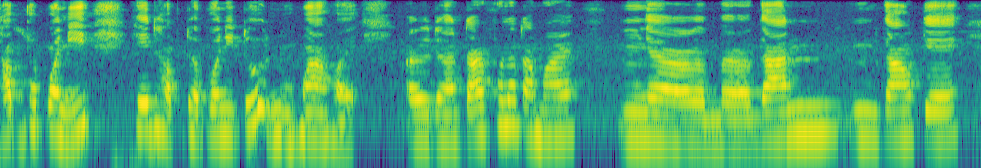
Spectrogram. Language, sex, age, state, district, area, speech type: Assamese, female, 45-60, Assam, Tinsukia, rural, spontaneous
